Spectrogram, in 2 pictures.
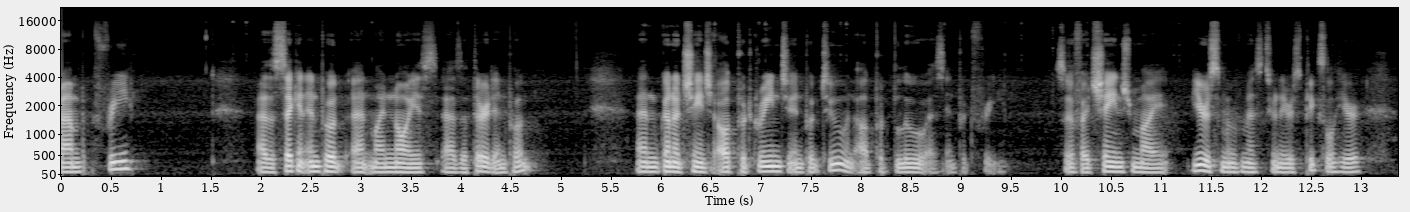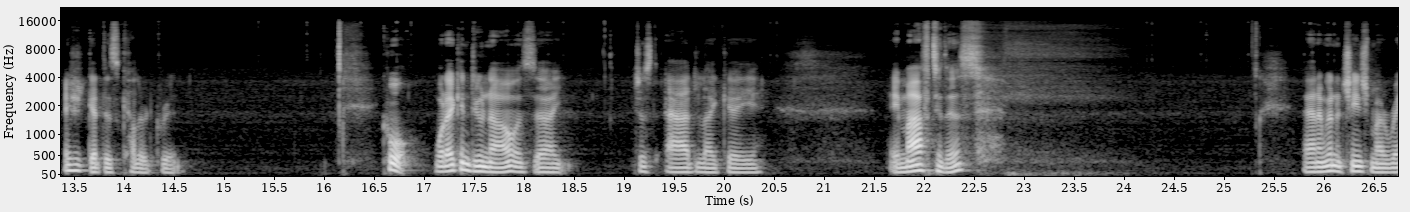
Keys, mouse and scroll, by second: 0.3 middle click, 1.8 click, 2.2 click, 2.3 middle click, 3.1-4.2 drag, 4.2 click, 6.5 click, 7.0 click, 7.8 click, 8.8 click, 9.5 click, 9.8 click, 10.3 click, 11.2 click, 12.0 click, 12.6 middle click, 14.1 click, 15.4 click, 16.2 click, 16.8 click, 17.4-18.8 drag, 22.8 right click, 23.0-23.7 typing, 24.3 click, 24.9 click, 25.3 click, 25.9 click.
